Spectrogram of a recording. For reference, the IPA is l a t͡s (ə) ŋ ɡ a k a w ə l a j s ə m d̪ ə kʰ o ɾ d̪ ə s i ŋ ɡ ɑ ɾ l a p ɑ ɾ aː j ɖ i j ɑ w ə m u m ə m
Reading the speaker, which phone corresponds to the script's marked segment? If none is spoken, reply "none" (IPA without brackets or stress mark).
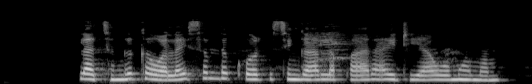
ə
